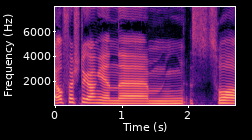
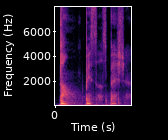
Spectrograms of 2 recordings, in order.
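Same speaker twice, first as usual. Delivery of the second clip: whisper; 12 dB quieter than usual. Retold or imitated. Sneaking home, acting innocent.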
